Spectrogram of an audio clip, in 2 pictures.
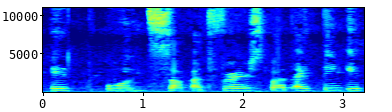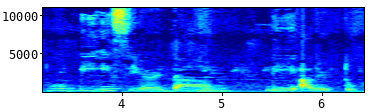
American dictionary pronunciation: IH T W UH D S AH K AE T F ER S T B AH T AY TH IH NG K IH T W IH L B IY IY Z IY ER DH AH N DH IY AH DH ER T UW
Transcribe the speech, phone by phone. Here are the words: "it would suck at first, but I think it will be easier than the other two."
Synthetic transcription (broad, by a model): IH T W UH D S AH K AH T F ER S T B AH T AY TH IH NG K IH T W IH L B IY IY S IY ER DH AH N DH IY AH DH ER T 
